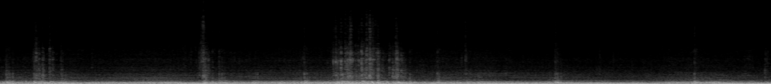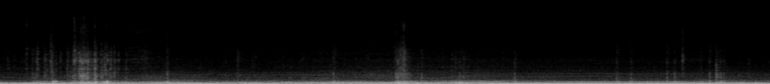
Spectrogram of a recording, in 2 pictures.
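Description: A diesel engine drones steadily close by.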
